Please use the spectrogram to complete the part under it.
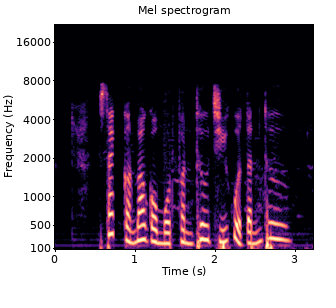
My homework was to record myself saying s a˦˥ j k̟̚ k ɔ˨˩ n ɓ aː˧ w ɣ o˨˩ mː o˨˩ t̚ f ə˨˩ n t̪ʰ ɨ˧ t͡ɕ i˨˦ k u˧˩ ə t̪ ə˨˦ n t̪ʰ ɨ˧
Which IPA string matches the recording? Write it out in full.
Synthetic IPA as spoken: s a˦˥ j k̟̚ k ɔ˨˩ n ɓ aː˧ w ɣ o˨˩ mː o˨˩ t̚ f ə˨˩ n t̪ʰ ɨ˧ t͡ɕ i˨˦ k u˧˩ ə t̪ ə˨˦ n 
